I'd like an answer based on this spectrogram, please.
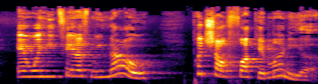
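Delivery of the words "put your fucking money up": mock blunt, in-your-face, confrontational and challenging. Showing what to tell the brother when he says no: confronting tone. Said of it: "I'm just gonna say it just like that".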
